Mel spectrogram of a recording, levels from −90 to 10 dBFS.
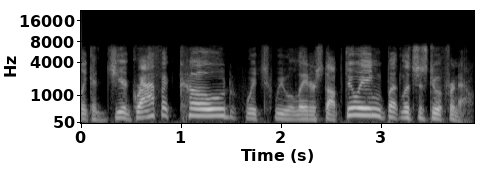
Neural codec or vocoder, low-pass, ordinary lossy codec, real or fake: vocoder, 44.1 kHz, 128 mel bands, Pupu-Vocoder; 7.2 kHz; Opus, 32 kbps; fake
